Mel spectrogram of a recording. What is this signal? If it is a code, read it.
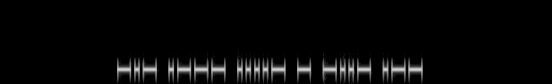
Morse code, heard as a keyed tone, about 28 wpm, 700 Hz. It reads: KJ4TXW
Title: USA Call Signs - 6 Characters - 3x Character Spacing - 28wpm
